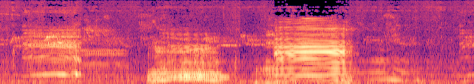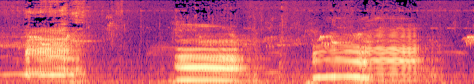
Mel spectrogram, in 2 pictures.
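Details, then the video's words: Loud lowing from tame cattle kept in a barn, daily routine; a run of strong, drawn-out moos, each one to two seconds long, about every two seconds, varying in pitch between animals. "Moo Suara Sapi Jinak"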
